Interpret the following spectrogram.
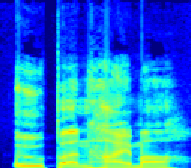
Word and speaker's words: Oppenheimer: It's pronounced Oppenheimer.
